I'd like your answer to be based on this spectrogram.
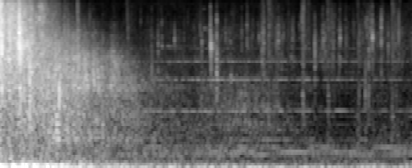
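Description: A Confringo fire spell explodes in Hogwarts Legacy, a heavy booming blast up front that rolls off into a rumbling, crackling tail with no talk over it.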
